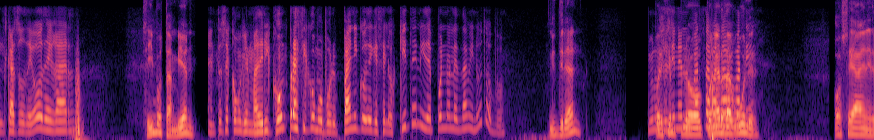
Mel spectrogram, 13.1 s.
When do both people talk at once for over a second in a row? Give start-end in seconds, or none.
9.8-11.3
